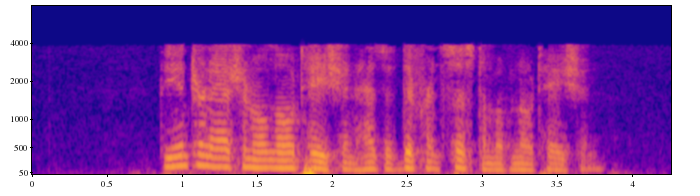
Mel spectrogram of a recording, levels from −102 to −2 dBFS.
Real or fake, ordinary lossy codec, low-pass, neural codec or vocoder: real; AAC, 16 kbps; 7.2 kHz; none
